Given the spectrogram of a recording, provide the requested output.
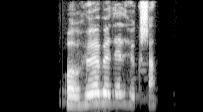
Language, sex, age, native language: Icelandic, female, 7, Icelandic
